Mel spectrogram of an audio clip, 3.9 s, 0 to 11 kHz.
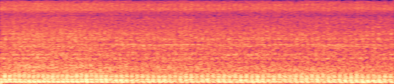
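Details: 2008 Minerva R150 SE 150cc single after charging repair, with the burnt socket fixed, 14–14.17 V charging normal (earlier: slow pull, a bit hot). Steady, even thumping idle with no misses or clatter: normal idle.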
